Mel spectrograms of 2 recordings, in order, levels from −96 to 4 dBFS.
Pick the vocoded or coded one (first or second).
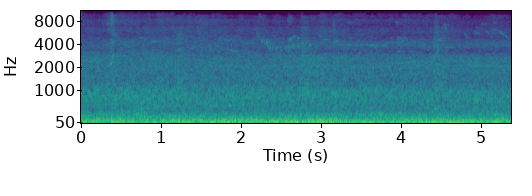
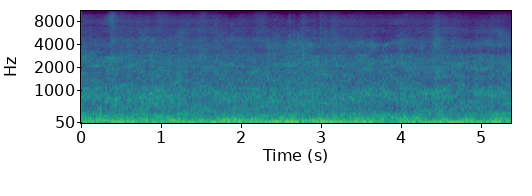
second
